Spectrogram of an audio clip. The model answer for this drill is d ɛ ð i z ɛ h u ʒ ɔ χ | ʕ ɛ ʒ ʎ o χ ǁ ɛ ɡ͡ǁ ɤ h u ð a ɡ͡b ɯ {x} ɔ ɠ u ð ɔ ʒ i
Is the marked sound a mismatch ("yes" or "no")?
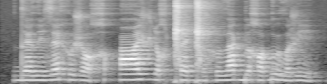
yes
